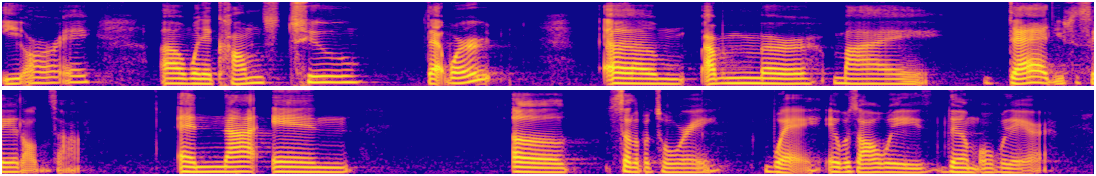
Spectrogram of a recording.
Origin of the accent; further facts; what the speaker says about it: Richmond, Virginia, United States; So I grew up in South Richmond, across from Blackwell Pool. And I grew up with two generations in my home, my grandparents and my mom.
